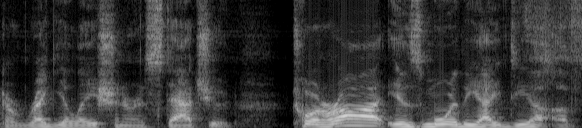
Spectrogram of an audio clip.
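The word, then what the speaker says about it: תּוֹרָה: you probably I mean modern Hebrews gonna pronounce this as Torah but in Biblical Hebrew the accent is on the last syllable Torah tour throat teaching law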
